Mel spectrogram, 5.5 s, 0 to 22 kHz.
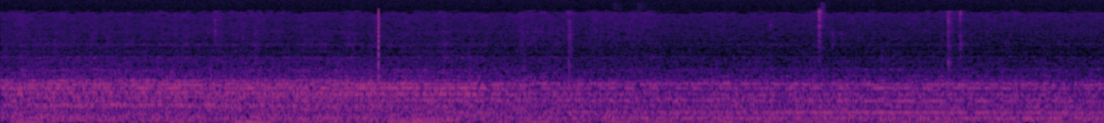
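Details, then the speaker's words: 2014 Porsche Cayenne driving: steady low droning hum under acceleration, different tone on deceleration, fading at light load; owner suspects axle, bearing or transmission, source unconfirmed; drivetrain drone under acceleration. "Deceleration. And eventually it goes away completely. acceleration. Deceleration is a different tone."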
